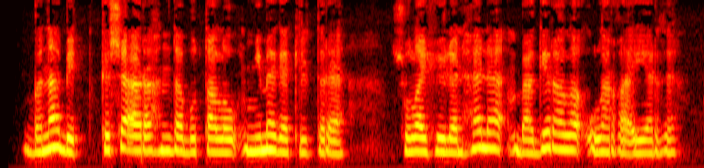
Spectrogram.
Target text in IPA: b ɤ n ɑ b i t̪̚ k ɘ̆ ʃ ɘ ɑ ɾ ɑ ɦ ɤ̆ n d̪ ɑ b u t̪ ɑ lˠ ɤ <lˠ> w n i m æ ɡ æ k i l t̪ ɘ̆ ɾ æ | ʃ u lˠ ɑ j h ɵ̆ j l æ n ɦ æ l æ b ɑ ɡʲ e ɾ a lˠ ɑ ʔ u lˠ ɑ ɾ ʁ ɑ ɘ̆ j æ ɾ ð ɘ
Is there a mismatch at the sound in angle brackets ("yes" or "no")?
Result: yes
